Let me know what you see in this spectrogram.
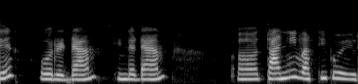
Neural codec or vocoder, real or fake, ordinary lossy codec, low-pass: codec, 24 kHz, 6 kbps, HILCodec; fake; AAC, 48 kbps; 7.2 kHz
